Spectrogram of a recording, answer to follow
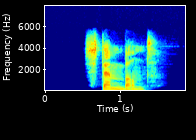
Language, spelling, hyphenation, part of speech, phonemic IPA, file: Dutch, stemband, stem‧band, noun, /ˈstɛmbɑnt/, Nl-stemband.ogg
- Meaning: vocal cord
